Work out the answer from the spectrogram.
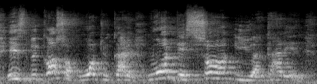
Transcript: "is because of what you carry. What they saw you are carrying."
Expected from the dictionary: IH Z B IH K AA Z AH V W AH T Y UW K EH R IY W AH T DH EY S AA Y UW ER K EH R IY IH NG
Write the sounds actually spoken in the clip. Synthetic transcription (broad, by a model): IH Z B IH K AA S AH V W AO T Y UW K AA R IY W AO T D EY S AA Y UW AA K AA R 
